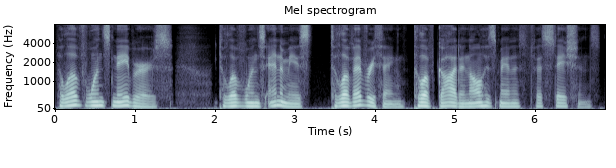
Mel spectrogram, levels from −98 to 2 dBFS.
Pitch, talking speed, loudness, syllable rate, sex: 115 Hz, 155 wpm, -21 LUFS, 5.0 syllables/s, male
